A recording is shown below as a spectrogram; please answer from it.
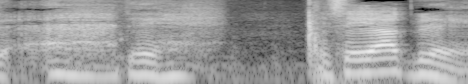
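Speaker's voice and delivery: deep, low voice. Retelling what the store employee said about the upgrade, imitating the employee. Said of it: "I bring it to the Chinese guy. He goes".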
